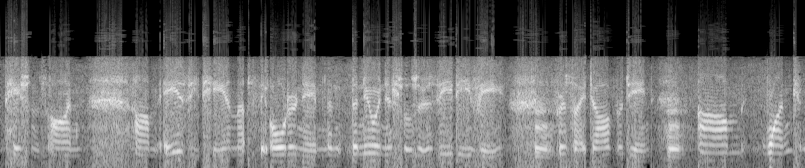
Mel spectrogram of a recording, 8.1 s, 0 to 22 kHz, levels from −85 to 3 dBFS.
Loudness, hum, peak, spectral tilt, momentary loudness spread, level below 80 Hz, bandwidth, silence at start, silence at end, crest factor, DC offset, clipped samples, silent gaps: -7 LUFS; none; 0 dBFS; -3 dB/octave; 4 LU; -38 dBFS; over 20 kHz; 0 s; 0 s; 8 dB; under 0.1%; 1%; none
